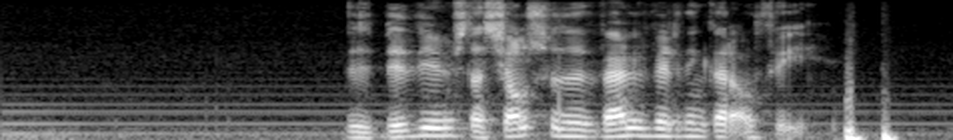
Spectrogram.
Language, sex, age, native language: Icelandic, male, 30-39, Icelandic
